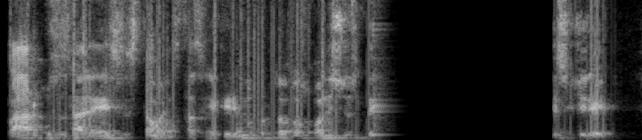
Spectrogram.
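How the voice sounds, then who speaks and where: A man's voice: mid-range voice, little pitch movement, very fast. Man on a glitchy, breaking-up video call. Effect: choppy, crackling video-call audio that keeps breaking up. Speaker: professor, guest on a live online show. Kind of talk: reading quotes aloud and commenting on them. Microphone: remote video call.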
